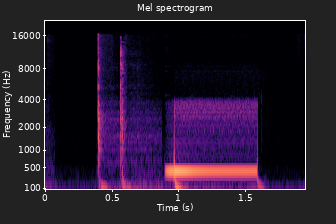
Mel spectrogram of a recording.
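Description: Two quick clicks like phone buttons or a handset being picked up, then a single steady electronic telephone tone held for about half a second before cutting off, as a phone call is placed to a helpline to ask a question. No one speaks.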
